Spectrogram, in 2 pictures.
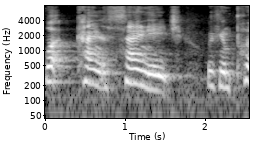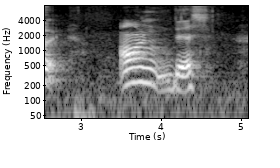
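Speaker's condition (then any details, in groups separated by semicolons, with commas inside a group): Cerebral palsy with dystonia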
